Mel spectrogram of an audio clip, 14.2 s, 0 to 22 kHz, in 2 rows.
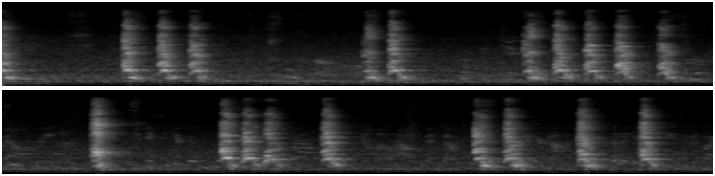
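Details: Anastácia, a happy 5-month-old Pug puppy kept as a house pet, barks in frustration at two noise-making stuffed toys; repeated bursts of two to four sharp yaps, pausing briefly between volleys.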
